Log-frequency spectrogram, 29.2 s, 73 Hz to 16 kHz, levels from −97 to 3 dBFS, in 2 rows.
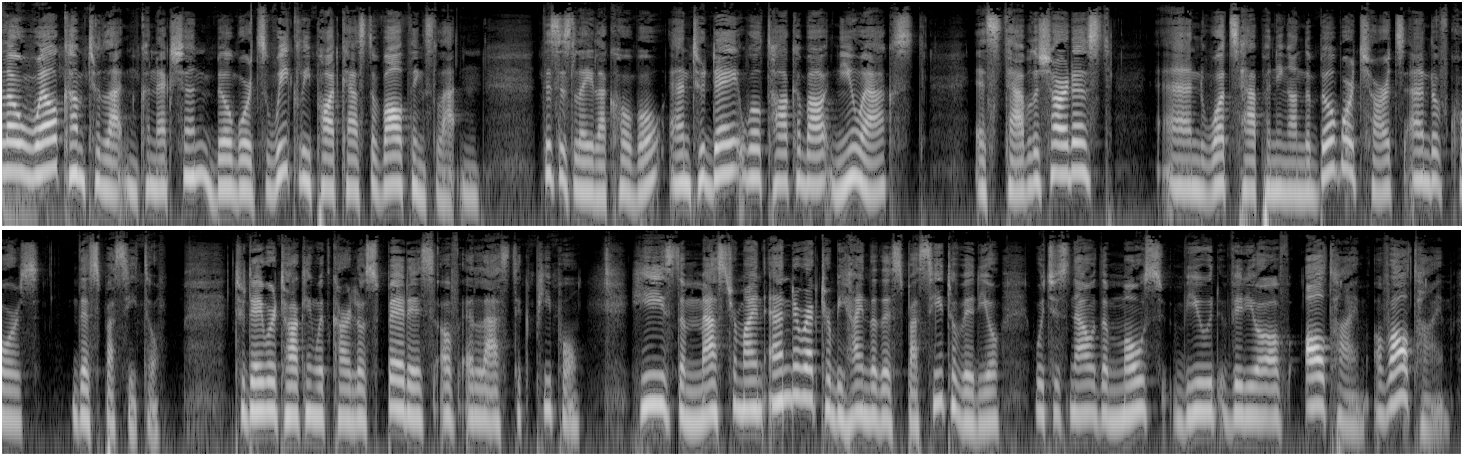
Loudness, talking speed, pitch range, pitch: -25 LUFS, 140 wpm, 175-220 Hz, 190 Hz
